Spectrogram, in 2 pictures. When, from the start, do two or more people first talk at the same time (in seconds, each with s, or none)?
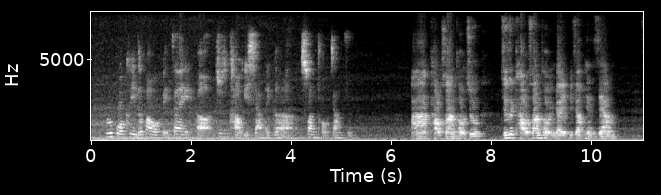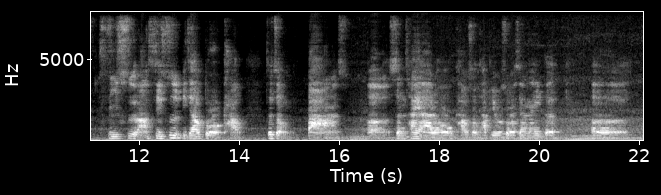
none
